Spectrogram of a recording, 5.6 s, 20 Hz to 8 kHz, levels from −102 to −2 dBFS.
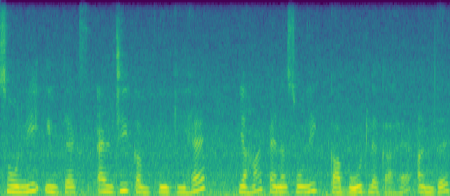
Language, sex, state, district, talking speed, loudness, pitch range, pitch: Hindi, female, Punjab, Pathankot, 140 wpm, -14 LUFS, 210-240 Hz, 225 Hz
